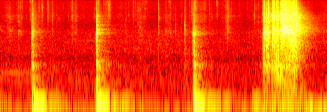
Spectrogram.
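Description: A tarot deck being shuffled by hand: three sharp taps about a second apart, then a loud, brief riffle of the cards near the end.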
